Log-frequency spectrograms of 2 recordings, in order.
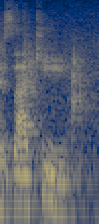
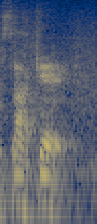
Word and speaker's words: sake: You shouldn't say sake, because that would be an I, but it's a sake.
